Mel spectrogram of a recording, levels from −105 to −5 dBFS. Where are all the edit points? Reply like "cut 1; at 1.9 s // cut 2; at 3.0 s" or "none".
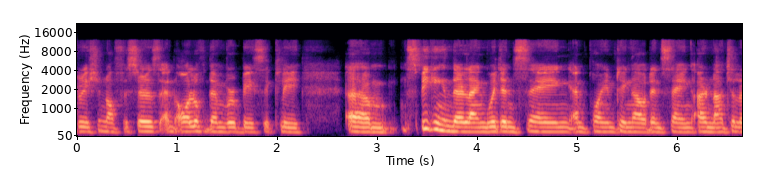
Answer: none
